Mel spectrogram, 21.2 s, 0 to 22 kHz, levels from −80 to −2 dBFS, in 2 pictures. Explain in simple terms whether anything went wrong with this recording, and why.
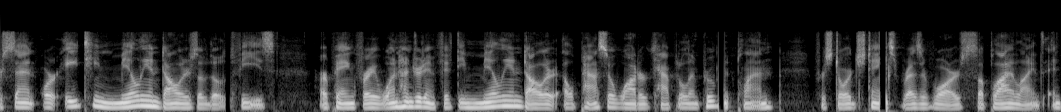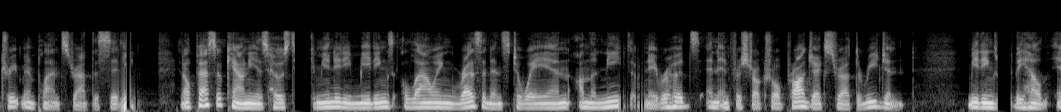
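Short, sharp gaps of silence cut into the speech at 2.25, 7.18, 8.79, 11.78, 13.55, 16.79 and 20.58 seconds; around 11.78 and 16.79 the gaps come in scattered bursts. After each hole, the sound briefly returns rough or at the wrong loudness. This is packet loss on an ADPCM call: missing chunks were replaced by silence, and the receiving decoder briefly lost step with the sender before settling again.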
